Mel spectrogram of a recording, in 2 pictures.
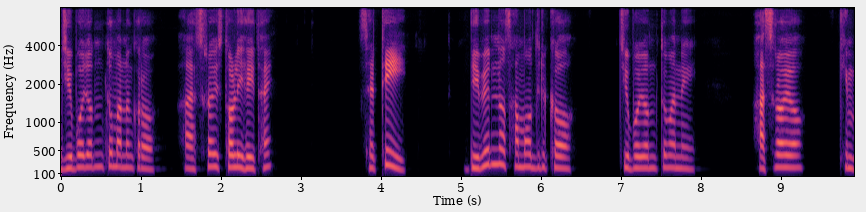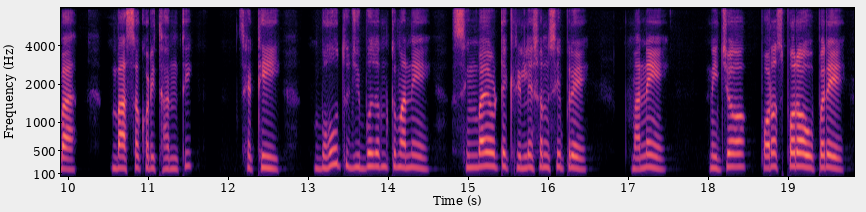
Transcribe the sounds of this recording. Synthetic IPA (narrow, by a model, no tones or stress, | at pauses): d͡ʒibɔd͡ʒɔnt̪umanɔŋkɔɾɔ | asɾɔjst̪ʰɔɭiɦejt̪ʰaẽ | seʈʰi | bibʱinːɔsamod̪ɾikɔ | d͡ʒibɔd͡ʒɔnt̪umane | asɾɔjɔ | kimba | basɔkɔɾit̪ʰant̪i | seʈʰi | bɔɦut̪d͡ʒibɔd͡ʒɔnt̪umane | simbajɔʈekɾilesɔnsipɾe | mane | nid͡ʒɔpɔɾɔspɔɾɔupɔɾe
